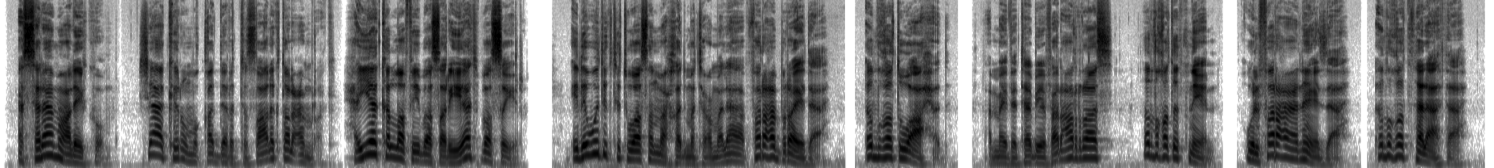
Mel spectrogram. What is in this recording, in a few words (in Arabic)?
عينة رد آلي لهجة بيضاء ivr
